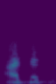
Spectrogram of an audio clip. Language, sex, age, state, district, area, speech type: Bengali, female, 45-60, West Bengal, North 24 Parganas, urban, conversation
